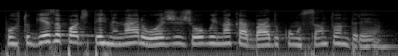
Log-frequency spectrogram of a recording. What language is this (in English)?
Portuguese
